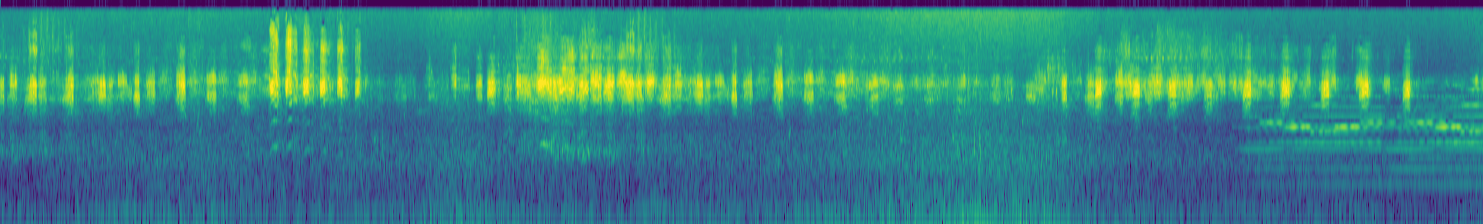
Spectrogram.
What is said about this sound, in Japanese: 朝の小鳥、今朝は東京郊外の池で春を待つマガモの声をお届けしました。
